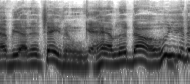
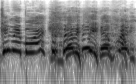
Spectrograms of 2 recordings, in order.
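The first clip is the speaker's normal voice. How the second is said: mock sweet-talk to a dog; 13 semitones higher, faster than usual. Checking pricey dog in store.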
